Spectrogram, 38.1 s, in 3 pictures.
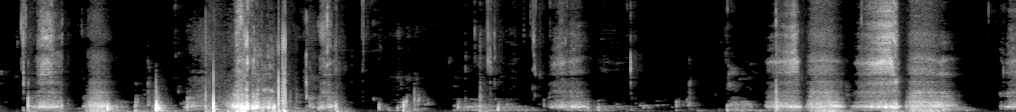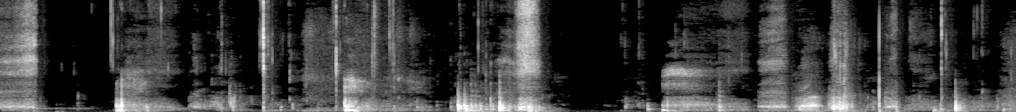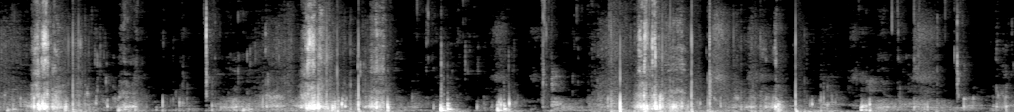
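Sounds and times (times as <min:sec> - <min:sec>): wet chewing and mouth clicks: 0:01.7 - 0:06.9, 0:15.2 - 0:17.8, 0:22.9 - 0:38.0.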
